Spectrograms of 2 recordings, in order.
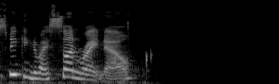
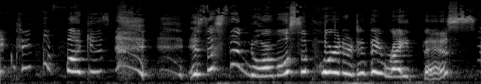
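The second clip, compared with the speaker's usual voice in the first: higher, louder words through laughter; laughing disbelief; 12 semitones higher, 10 dB louder than usual. Real, not acted. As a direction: laugh out the question. Streamer laughing at script.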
